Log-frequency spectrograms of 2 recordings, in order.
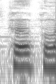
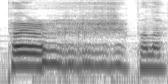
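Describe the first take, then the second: First: The R sounds are said without rolling. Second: The R sounds are attempted with a roll. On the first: "I'm going to keep pronouncing it that way" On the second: "I'm going to attempt the, the, the rolling of the R's"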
